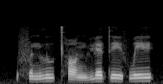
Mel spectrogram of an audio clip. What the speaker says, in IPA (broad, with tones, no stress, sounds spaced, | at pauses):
f ə˧˥ n l u˥ t̪ʰ ɑ˨˩ ŋ l ɥ ɛ˥˧ t̪ e˥˩ ɪ̯ f w e˥ ɪ̯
